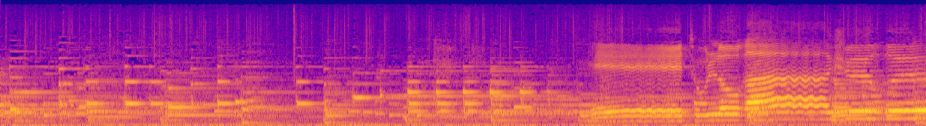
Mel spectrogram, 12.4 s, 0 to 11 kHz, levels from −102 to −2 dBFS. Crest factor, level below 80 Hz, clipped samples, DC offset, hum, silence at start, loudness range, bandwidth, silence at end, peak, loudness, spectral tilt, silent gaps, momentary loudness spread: 18 dB; -38 dBFS; under 0.1%; under 0.1%; none; 0 s; 10 LU; 8.2 kHz; 0 s; 0 dBFS; -19 LUFS; -7 dB/octave; none; 14 LU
